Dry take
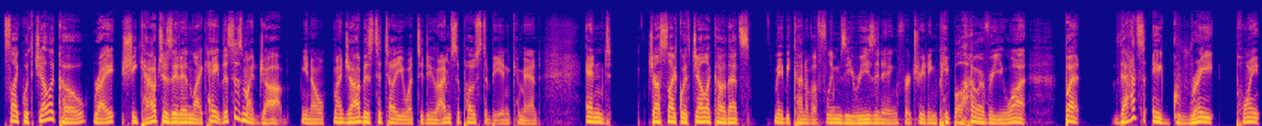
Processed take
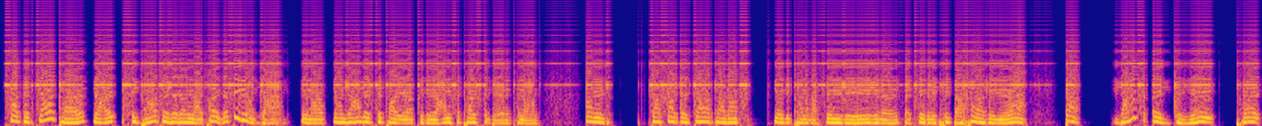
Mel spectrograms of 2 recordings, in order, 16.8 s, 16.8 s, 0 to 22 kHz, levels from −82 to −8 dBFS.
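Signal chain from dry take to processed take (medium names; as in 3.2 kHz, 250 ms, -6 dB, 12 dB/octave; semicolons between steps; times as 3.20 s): sorted samples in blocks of 32 samples; treble shelf 5 kHz -8.5 dB; doubling 33 ms -13.5 dB; peak limiter -16 dBFS, peak gain reduction 10.5 dB; sliding maximum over 5 samples; trim +7.5 dB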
